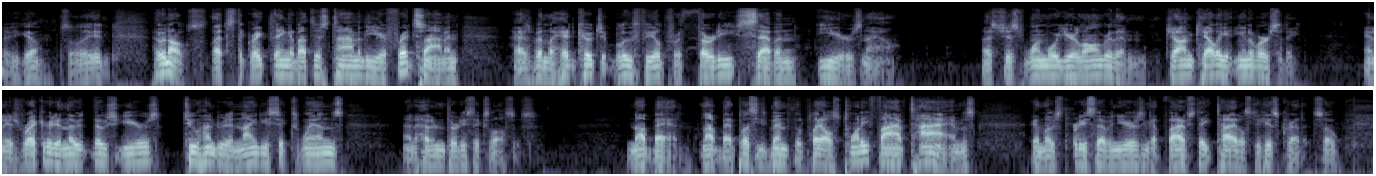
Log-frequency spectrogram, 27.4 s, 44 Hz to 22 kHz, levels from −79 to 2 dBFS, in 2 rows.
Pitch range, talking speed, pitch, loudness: 90-105 Hz, 170 wpm, 95 Hz, -22 LUFS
